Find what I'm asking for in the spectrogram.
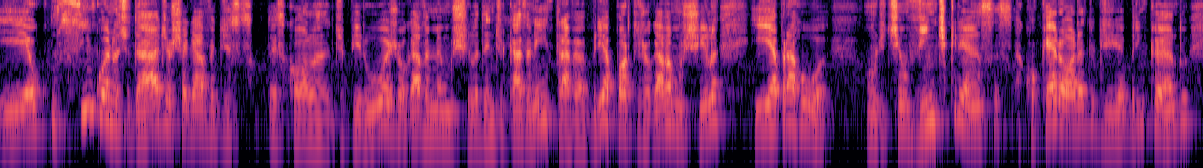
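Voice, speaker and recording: A man with a fairly high, somewhat breathy voice speaks at a fairly quick pace. His intonation is lively. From Brazil, São Paulo. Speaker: writer, columnist. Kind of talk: casual interview conversation.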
